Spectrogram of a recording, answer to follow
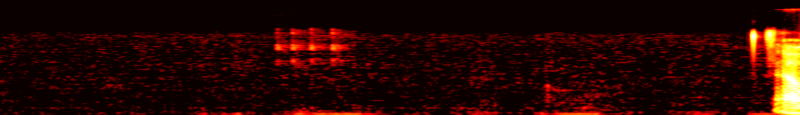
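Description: Near-silent room tone with a few faint computer-mouse clicks about one and a half seconds in; a man begins speaking right at the end.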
